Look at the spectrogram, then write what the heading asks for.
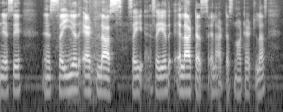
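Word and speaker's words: Alatas: जैसे Syed एटलास, Syed एलाटस नॉट एटलास, सो ऐसे याद रहेगा एटलास से। तो एटलास ने क्या बोला था, एटलास नहीं है वैसे तो एलाटस है, just try to understand एटलास।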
